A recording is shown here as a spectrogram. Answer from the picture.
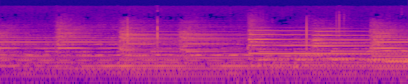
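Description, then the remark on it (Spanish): Church bells peal in a lively, uneven cascade of strikes, their rich ringing overtones overlapping and sustaining continuously, with no voices present. The sacristan rings them as a newly married couple leave their wedding. “Pero cuando las campanas volteaban alegres, algo insólito ocurrió.”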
